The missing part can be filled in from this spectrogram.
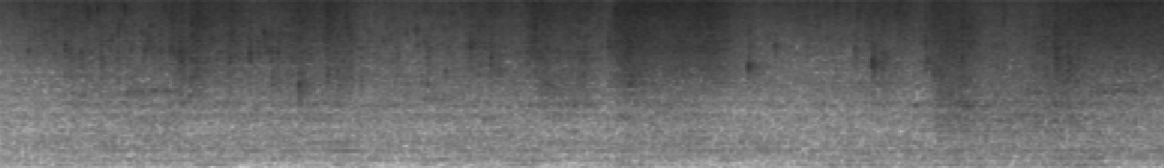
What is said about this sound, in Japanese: お腹と泡流しますね。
